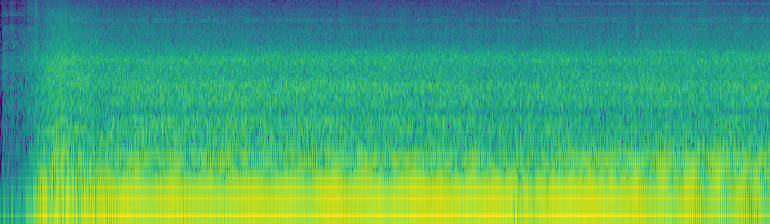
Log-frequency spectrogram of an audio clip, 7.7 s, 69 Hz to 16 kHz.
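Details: Crash-damaged McLaren 600LT after rebuild, pyro fuse jumped, radiator broken so run briefly: catches quickly and settles into steady, deep, even idle with no knocks or misses; dash shows no faults, sounds healthy.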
